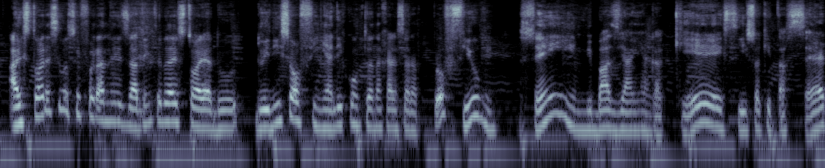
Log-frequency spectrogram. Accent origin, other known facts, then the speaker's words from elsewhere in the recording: Brazil; Mas a gente não desiste. Somos brasileiros.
